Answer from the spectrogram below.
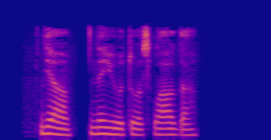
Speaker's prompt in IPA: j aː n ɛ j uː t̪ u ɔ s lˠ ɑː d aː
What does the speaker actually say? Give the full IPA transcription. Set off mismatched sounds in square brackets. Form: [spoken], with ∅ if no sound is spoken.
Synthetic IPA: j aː n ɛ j uː t̪ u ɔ s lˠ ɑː [ɡ] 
